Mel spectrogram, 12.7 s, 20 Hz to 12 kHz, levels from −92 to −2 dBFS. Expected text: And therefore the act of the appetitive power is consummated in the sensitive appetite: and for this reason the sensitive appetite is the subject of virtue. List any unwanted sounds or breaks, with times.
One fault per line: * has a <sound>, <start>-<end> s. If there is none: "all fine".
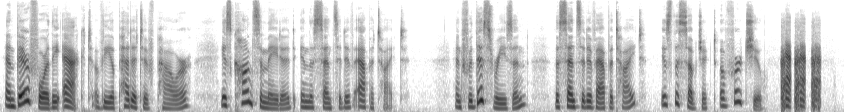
* has a laugh, 11.7-12.3 s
